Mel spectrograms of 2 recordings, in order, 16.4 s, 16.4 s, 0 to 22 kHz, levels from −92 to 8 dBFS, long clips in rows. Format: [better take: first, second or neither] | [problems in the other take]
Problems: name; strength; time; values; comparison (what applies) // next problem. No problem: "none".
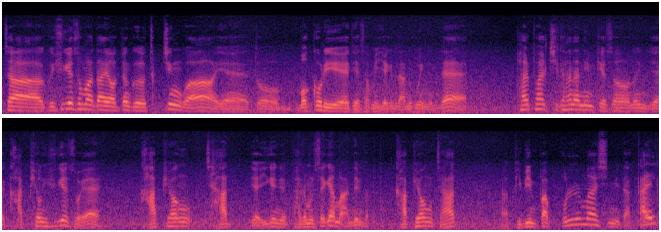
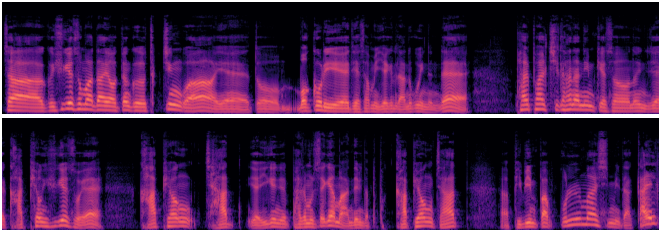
second | hiss; noticeable; throughout; 15 dB below the speech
